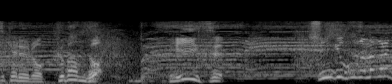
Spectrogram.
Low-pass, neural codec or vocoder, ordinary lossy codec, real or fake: none; none; none; real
